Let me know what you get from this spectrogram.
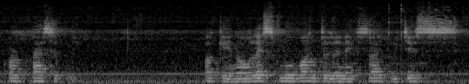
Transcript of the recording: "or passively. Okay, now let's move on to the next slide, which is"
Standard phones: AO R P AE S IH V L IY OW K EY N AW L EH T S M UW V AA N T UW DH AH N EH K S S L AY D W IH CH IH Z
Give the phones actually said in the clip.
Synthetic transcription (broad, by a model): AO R P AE S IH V L IY OW K EY N AW L EH T S M UW V AA N T UW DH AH N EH K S S AY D W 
